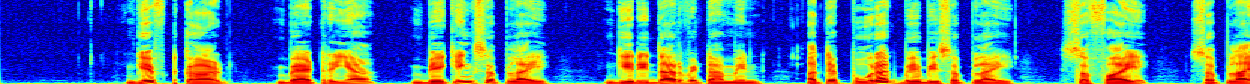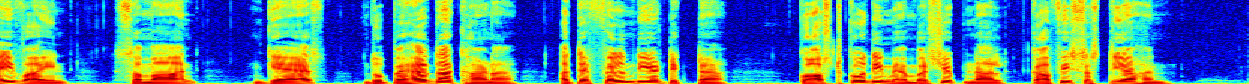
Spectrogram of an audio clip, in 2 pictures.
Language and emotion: Punjabi, neutral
